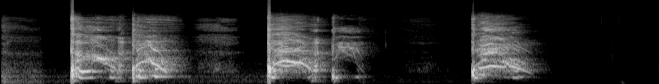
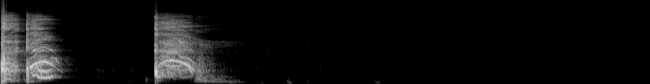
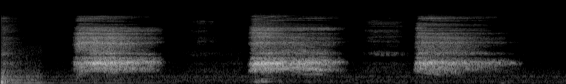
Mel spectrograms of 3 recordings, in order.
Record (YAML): three_cough_length: 6.6 s
three_cough_amplitude: 26028
three_cough_signal_mean_std_ratio: 0.48
cough_length: 6.5 s
cough_amplitude: 26028
cough_signal_mean_std_ratio: 0.29
exhalation_length: 5.7 s
exhalation_amplitude: 11152
exhalation_signal_mean_std_ratio: 0.61
survey_phase: beta (2021-08-13 to 2022-03-07)
age: 65+
gender: Female
wearing_mask: 'No'
symptom_cough_any: true
symptom_fatigue: true
smoker_status: Never smoked
respiratory_condition_asthma: false
respiratory_condition_other: false
recruitment_source: REACT
submission_delay: 2 days
covid_test_result: Negative
covid_test_method: RT-qPCR
influenza_a_test_result: Negative
influenza_b_test_result: Negative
